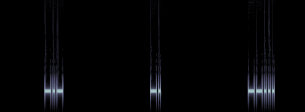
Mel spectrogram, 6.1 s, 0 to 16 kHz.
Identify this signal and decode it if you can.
Morse code, heard as a keyed tone, about 30 wpm, spaced as for 5 wpm, 700 Hz. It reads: KN7
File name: Lesson 36e - BT - Three Characters 30wpm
